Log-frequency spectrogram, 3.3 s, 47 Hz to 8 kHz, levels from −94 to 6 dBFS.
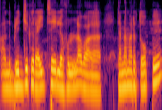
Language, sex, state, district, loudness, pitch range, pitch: Tamil, male, Tamil Nadu, Nilgiris, -14 LUFS, 130-150 Hz, 135 Hz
